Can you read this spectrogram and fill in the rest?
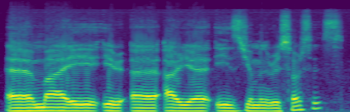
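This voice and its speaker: A man in his twenties with a Portuguese accent, speaking English as a second language in a casual conversation, halting and searching for words with many fillers. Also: on the low side, completely flat delivery, dark tone, clean tone, no echo. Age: 20s. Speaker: training participant.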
